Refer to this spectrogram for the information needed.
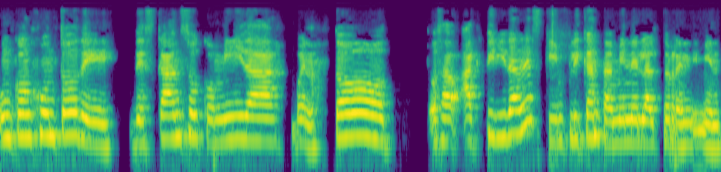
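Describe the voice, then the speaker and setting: A woman's fairly high voice at a fairly slow pace against a quiet background. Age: 20s. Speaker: competitive swimmer. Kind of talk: interview testimony. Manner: halting.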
